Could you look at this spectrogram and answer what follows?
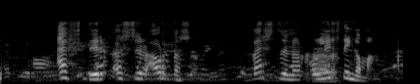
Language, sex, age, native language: Icelandic, male, 14, Icelandic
